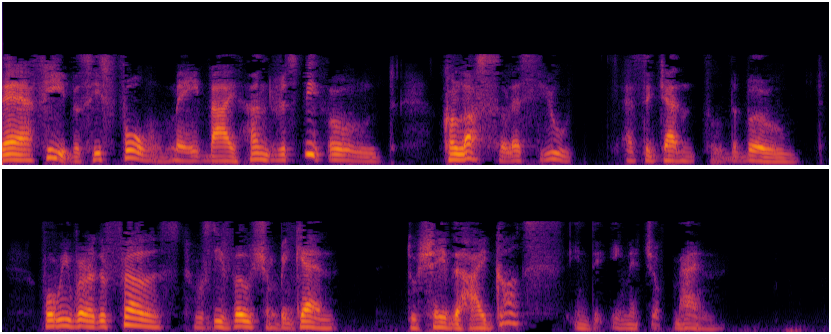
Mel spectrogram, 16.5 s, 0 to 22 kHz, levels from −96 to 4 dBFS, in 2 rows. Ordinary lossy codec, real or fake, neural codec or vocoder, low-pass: MP3, 24 kbps; fake; codec, 16 kHz, 1 kbps, X-Codec, WavLM features, trained on Multilingual LibriSpeech; 7.2 kHz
